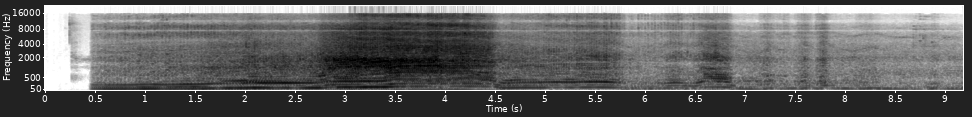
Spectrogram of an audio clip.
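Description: A monster-truck engine revving sound, as a toy's or added sound effect. It starts suddenly about half a second in, climbs in pitch to its loudest at about three to four seconds, then falls back and runs on lower.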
